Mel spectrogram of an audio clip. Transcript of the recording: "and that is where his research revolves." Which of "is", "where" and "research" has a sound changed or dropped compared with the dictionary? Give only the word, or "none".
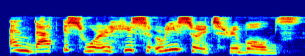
is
